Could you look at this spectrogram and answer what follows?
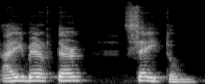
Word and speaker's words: Arbeiter Zeitung: Muy bien, en tal situación el periodista Adolf Fischer, que trabajaba en el periódico Arbeiter Zeitung, disculpen mi pronunciación, pero sí, así se lee, Arbeiter Zeitung.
